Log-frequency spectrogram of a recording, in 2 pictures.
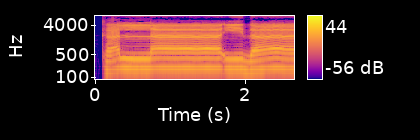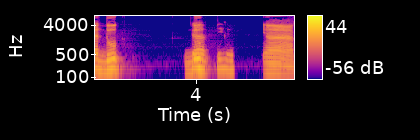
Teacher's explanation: lidah kita itu yang paling belakang ke langit-langit paling belakang juga ya tapi ke bagian yang antara langit-langit lunak dengan yang keras · huruf kaf itu di antara yang lembut sama yang keras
